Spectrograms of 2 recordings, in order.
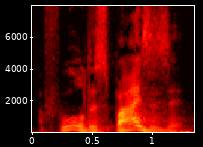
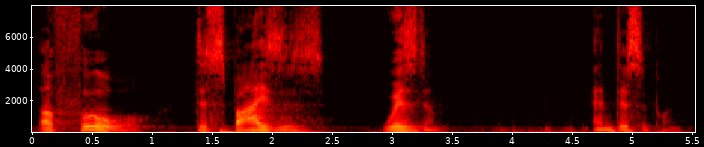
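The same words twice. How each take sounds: First: "despises" hit hardest, falling; stress on despises. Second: "A fool ... despises ... wisdom" read slowly with long pauses between words; slow scripture reading. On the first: Pastor repeating the verse, stressing despises. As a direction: lean on the word despises. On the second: Pastor reading Proverbs aloud, slow and measured. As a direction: lay out each word of the verse. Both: Shown as a demonstration. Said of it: "another phrase that you'll read".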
